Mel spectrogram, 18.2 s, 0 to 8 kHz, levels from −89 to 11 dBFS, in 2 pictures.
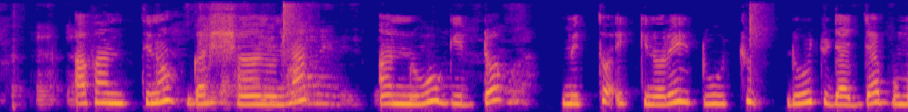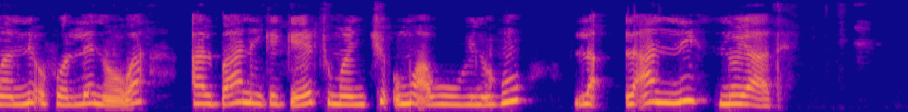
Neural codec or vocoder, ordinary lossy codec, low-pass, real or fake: none; AAC, 32 kbps; 7.2 kHz; real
